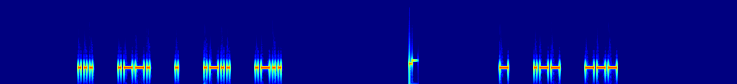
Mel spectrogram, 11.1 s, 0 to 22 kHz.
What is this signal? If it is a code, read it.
Morse code, heard as a keyed tone, about 27 wpm, spaced as for 16 wpm, 700 Hz. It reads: SPELL TWO
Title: 3x Character Spacing - Top 200 Words - 28wpm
